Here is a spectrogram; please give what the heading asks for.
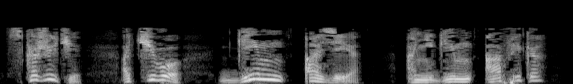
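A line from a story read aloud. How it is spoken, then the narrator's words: Loud shout, young schoolboy. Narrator (Russian): краснощекий третьеклассник-гимназист громко закричал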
